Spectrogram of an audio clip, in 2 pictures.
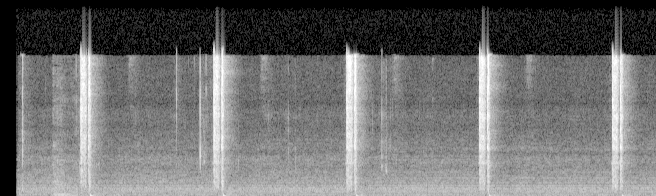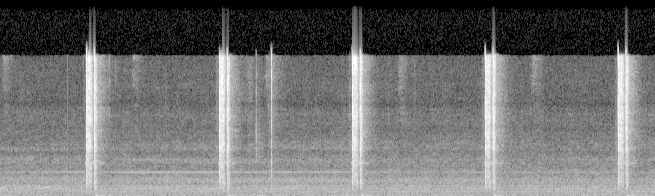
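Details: Laser hair removal handpiece: sharp clicking pulses about once a second over a steady hum; laser hair removal device firing.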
